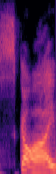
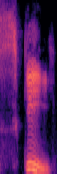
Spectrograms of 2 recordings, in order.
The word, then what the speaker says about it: ski: greater greater yes and the last one not sky which is sky this is ski ski yeah as in the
